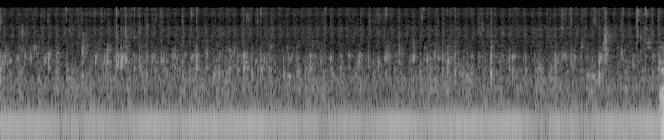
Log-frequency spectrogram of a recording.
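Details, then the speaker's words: Steady low hum with a soft trickle of fluid as a home hemodialysis machine dispenses a couple of ounces of dialysate into a cup during setup before a chloramine test strip check. "so right now it's dispensing dialysate look i'm just gonna put a little bit in this cup"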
